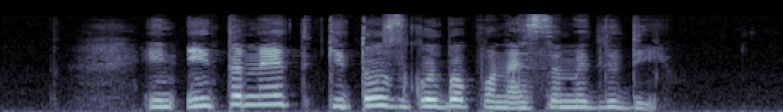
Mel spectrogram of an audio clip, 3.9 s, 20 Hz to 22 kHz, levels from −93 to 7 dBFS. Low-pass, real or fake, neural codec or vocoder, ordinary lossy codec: 19.8 kHz; real; none; AAC, 32 kbps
